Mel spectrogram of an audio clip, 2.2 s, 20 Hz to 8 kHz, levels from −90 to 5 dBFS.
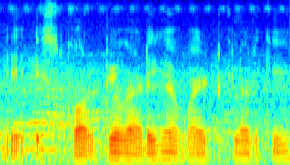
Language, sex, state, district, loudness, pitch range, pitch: Hindi, male, Chhattisgarh, Raipur, -20 LUFS, 85-95 Hz, 90 Hz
